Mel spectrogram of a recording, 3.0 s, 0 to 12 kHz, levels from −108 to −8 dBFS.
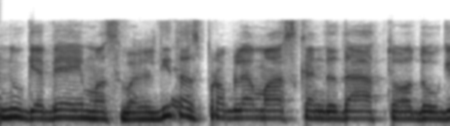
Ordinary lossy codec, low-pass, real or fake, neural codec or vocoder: AAC, 48 kbps; 7.2 kHz; real; none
